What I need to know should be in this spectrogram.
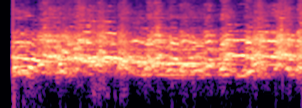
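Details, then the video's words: Rhodesian Ridgeback howling, described as singing for its supper: a sustained, wavering, multi-toned howl held steadily throughout with no pauses. "Rhodesian ridgeback song"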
